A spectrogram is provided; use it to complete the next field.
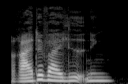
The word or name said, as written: rettevejledning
